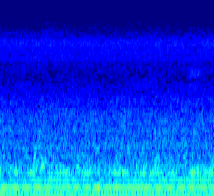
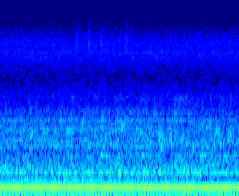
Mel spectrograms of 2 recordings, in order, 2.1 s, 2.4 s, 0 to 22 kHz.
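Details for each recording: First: Car AC blowing only air, gauge needle static instead of 30-40 psi: steady low fan hum under engine drone, no compressor clutch kick or load; compressor not engaging. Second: Car AC restarted, manifold gauge about 30 psi: steady low drone with even blower rush, no cycling, squeal or rattle; compressor and AC running normally.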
